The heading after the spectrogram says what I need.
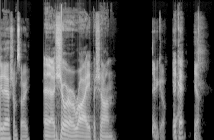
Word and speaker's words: Aishwarya Rai Bachchan: Aishwarya Rai Bachchan.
